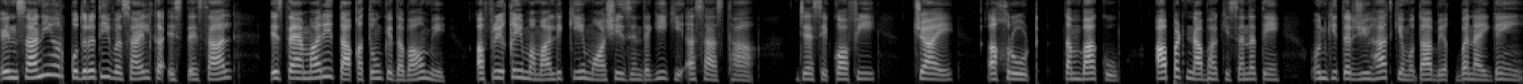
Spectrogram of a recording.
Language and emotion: Urdu, neutral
